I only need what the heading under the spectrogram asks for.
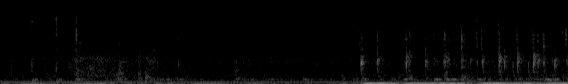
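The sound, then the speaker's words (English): Someone types a search on a computer keyboard in the dark, producing faint, rapid key clicks in irregular bursts over a low hum, the tapping growing busier and louder toward the end. “I'm gonna do a quick search of Corey Perry. I'm trying to type in the dark here.”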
